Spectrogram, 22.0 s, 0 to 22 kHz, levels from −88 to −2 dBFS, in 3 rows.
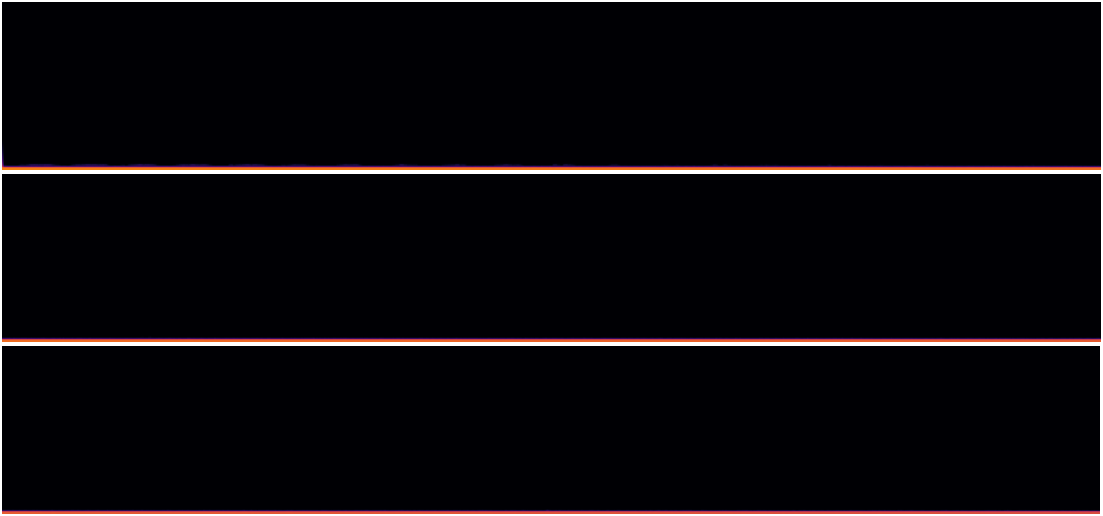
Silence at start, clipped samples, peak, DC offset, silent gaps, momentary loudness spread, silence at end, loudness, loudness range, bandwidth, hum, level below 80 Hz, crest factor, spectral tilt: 0 s; under 0.1%; -24 dBFS; under 0.1%; none; 11 LU; 0 s; -32 LUFS; 9 LU; 0.4 kHz; none; under -90 dBFS; 8 dB; -12.5 dB/octave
